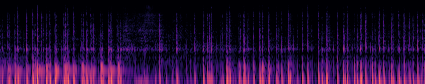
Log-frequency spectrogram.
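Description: A large, clear PET plastic water bottle that appears empty is held sideways and upright while fingertips and nails tap and scratch it. The result is a rapid, uneven run of short, dull taps and scratches, mostly low and boomy, with each hit dying away almost instantly.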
